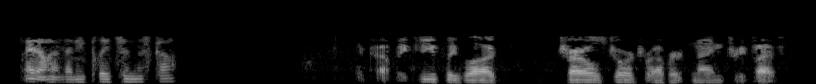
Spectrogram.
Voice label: Police Dispatch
